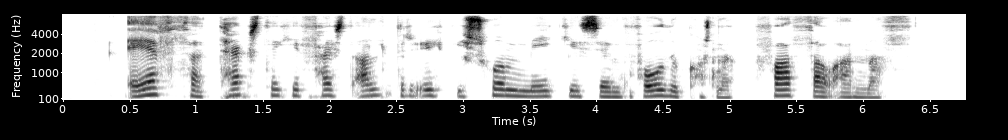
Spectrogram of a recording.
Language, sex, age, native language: Icelandic, female, 40-49, Icelandic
